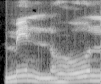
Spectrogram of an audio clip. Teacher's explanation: নুনের উপরে তাসদা আছে তো নাকের বাঁশি থেকে গুন্না করে পড়বো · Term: ওয়াজিব গুন্না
